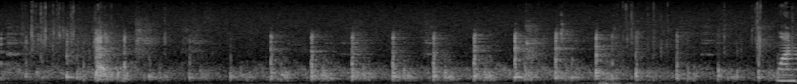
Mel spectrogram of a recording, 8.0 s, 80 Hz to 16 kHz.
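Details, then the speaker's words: Home fetal Doppler with ultrasound gel picks up fast, regular, galloping pulses at about 145 bpm. The mother believes this is the fetal heartbeat rather than the placental whoosh. "so i'm pretty sure this is baby's heartbeat so they say your placenta the blood sound is more of a whoosh but a heart beats more of a gallop i'm pretty sure it's a heartbeat yeah 145 is heart rate"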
